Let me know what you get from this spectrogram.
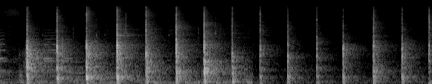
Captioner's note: wooden pin banging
